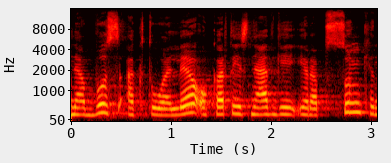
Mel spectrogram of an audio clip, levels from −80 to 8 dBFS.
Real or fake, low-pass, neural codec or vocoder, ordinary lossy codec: real; 14.4 kHz; none; Opus, 64 kbps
